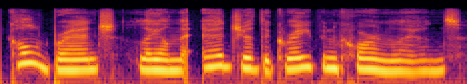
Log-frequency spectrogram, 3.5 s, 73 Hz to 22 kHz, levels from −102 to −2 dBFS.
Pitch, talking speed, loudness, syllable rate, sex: 210 Hz, 205 wpm, -15 LUFS, 4.6 syllables/s, female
